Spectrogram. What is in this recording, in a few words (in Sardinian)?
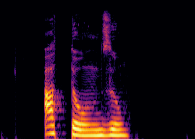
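"Atonzu", Sardinian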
